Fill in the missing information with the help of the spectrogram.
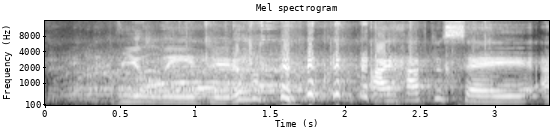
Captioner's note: chuckle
